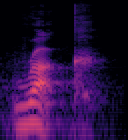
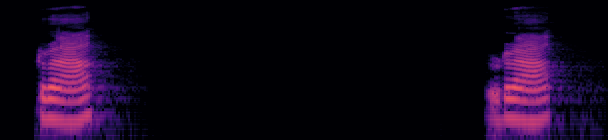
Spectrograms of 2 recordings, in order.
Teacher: Do you notice how air in the final K sound is not expelled? This is true for all final consonants in Thai words. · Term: unreleased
